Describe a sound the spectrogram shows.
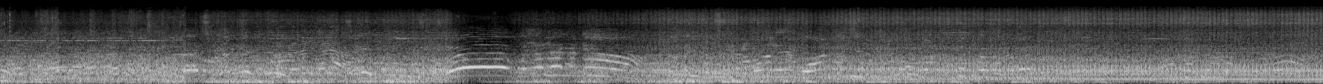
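A large crowd chatters and calls out loudly outdoors.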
